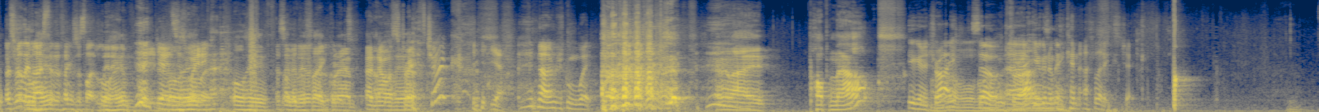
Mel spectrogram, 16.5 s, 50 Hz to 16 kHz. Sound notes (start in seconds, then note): 7.4 laughs; 14.6 pop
